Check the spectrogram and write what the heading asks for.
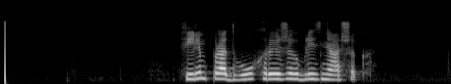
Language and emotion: Russian, neutral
